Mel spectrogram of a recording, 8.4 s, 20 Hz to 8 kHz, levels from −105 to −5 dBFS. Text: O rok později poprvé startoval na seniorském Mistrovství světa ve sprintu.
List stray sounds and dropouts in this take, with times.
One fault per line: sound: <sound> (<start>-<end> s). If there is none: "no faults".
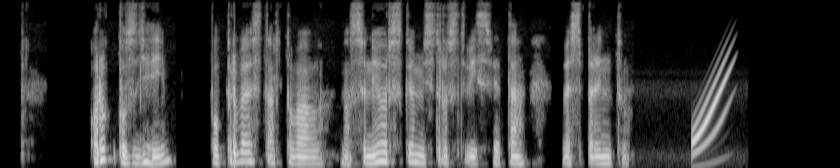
sound: chirp (6.9-7.4 s)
